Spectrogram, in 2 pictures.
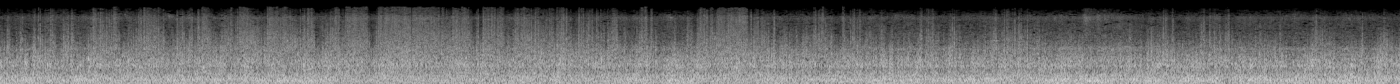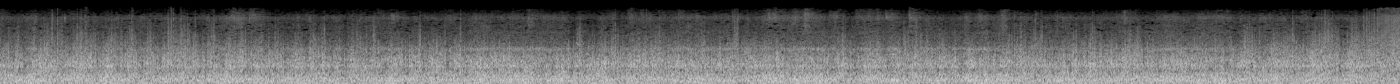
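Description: Wind buffeting a microphone held outside a moving passenger train, over the steady running noise of the coach on the track.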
